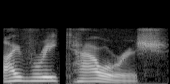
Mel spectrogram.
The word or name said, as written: ivory-towerish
